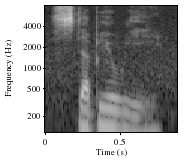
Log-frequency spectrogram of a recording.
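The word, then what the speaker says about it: cwm: The Welsh call these valleys stwe. And if you've never heard that word pronounced properly, you're missing out on one of the languages most satisfying sounds. It rhymes with boom, but starts with a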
